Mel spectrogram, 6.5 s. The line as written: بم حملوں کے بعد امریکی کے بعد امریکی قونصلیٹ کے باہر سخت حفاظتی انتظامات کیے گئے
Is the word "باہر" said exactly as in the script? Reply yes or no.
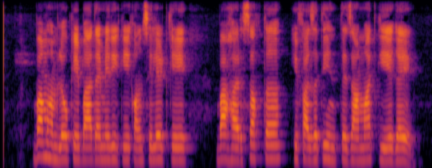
yes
